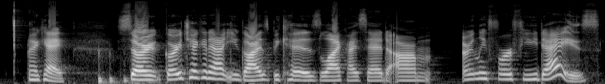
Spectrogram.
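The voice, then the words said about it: Strained, fading hoarse voice. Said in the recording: “I'm just losing my voice all of a sudden”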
